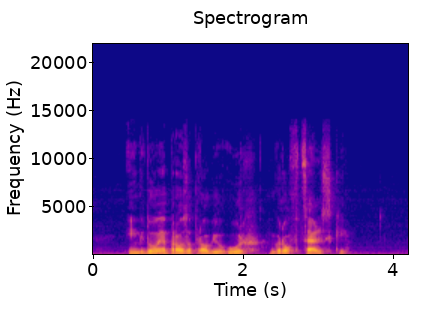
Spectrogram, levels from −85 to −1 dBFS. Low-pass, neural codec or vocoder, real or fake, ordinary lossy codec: 14.4 kHz; none; real; none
